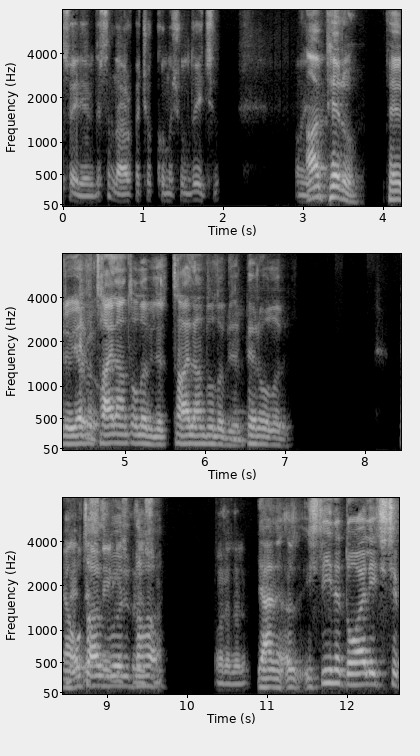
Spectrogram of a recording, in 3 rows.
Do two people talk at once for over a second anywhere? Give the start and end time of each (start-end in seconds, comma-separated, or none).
8.5-9.7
